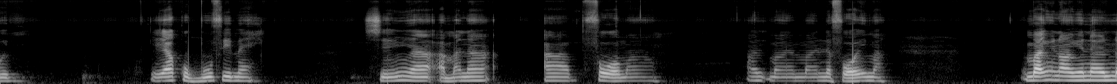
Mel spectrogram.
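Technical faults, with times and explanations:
0.56–10.52 s, clock drift buffer slips: regular clicks every 0.66 s in the speech, around fifteen of them, likely two clocks roughly 500 ppm apart.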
